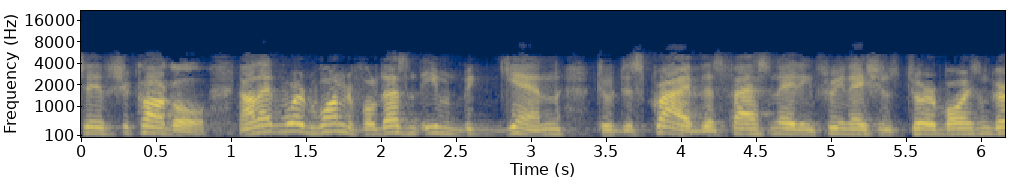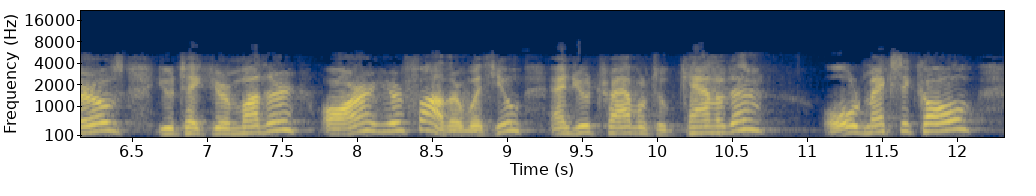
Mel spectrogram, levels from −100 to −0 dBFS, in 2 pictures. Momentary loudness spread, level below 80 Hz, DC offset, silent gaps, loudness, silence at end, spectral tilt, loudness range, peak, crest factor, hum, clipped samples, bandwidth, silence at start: 9 LU; -66 dBFS; under 0.1%; none; -20 LUFS; 0.2 s; -3.5 dB/octave; 3 LU; -4 dBFS; 16 dB; none; under 0.1%; 5.6 kHz; 0 s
